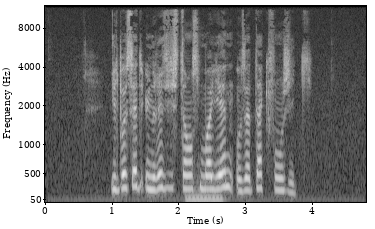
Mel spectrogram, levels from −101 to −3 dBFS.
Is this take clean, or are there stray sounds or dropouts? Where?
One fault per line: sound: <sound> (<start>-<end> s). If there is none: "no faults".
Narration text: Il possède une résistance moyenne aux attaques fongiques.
no faults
